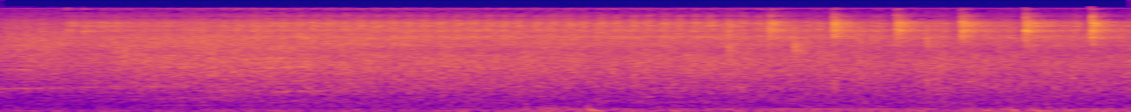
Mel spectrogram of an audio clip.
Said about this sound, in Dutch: Laten we hem een daverend applaus geven.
